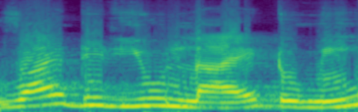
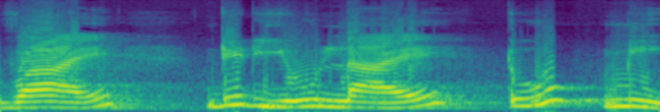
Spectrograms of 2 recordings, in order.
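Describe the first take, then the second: First: Said in the usual way. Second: Broken up with clear pauses; word-by-word repeat. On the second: Shown as a demonstration. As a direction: dictate it to learners piece by piece. (एक-एक शब्द रुक कर)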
